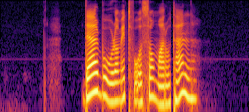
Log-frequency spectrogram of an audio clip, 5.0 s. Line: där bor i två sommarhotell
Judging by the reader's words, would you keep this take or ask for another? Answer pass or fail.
fail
